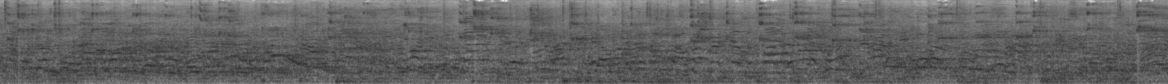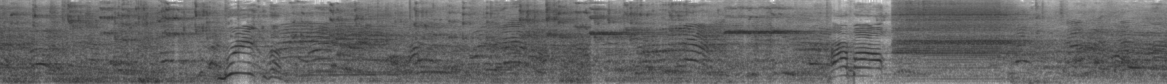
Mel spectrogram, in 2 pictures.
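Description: Basketball game sounds in a reverberant gym: a ball dribbling on the hardwood, sneakers squeaking, and players' and spectators' voices throughout. A brief shrill whistle sounds near the end.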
